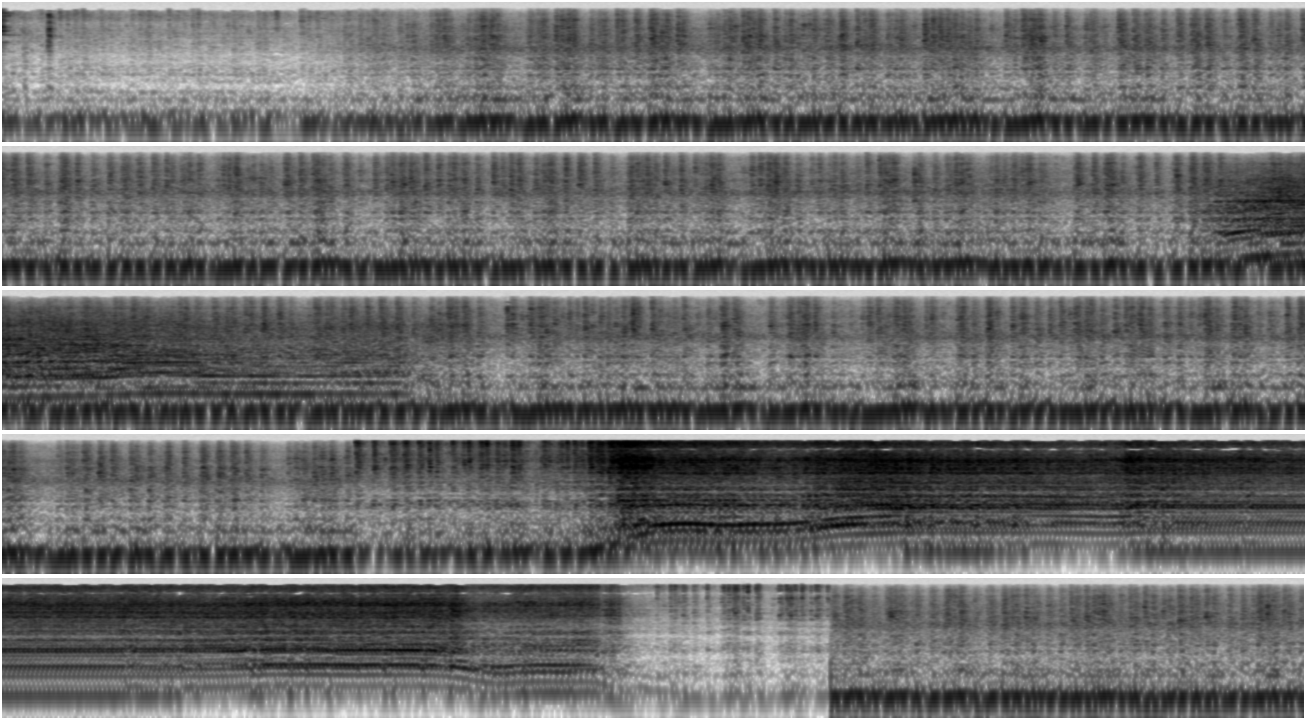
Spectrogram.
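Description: Drag-racing Camaro's engine running with a loud, steady low rumble, heard from inside the car. About halfway through a pitched engine note rises briefly. From about three-quarters through the low rumble eases and a higher engine note rises and falls until a short drop near the end.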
